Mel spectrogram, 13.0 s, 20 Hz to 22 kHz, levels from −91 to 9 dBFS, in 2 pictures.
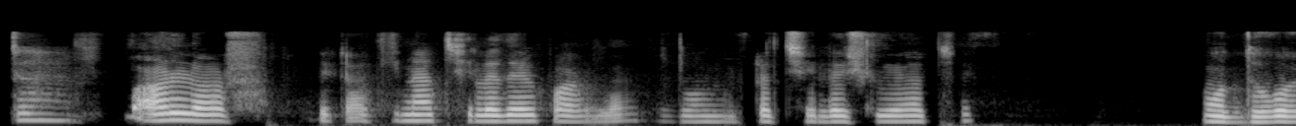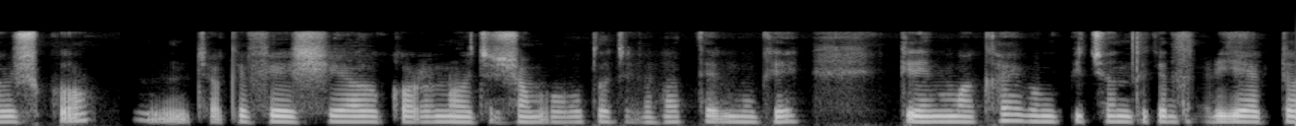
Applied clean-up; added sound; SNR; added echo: neural mask model DeepFilterNet 3.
